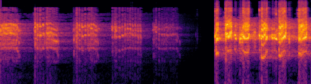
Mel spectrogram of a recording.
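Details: Swiftlet lure call: five evenly spaced buzzy, nasal notes, a brief silence, then a burst of loud rapid clicking chatter.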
